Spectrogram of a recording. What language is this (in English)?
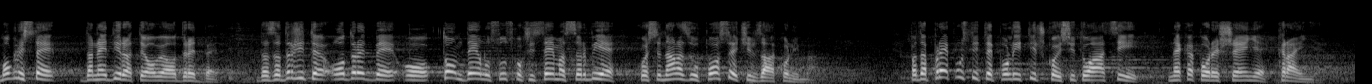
Serbian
